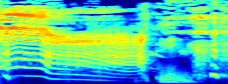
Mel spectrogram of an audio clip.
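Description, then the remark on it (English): A loud, shrill cartoonish scream from the character Robin in a Batman movie holds a high pitch for about a second, dipping slightly early on, then breaks off into a short, lower, sputtering vocal sound. “Robin screams hilariously.”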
